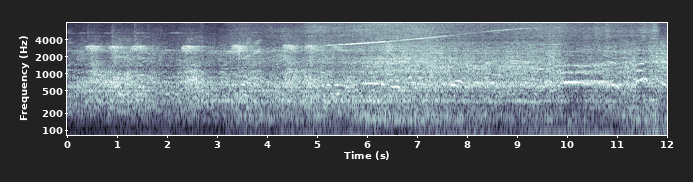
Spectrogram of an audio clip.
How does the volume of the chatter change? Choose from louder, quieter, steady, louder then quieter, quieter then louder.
steady.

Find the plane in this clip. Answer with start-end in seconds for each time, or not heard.
3.1-11.9.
